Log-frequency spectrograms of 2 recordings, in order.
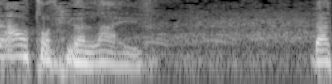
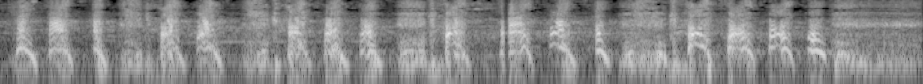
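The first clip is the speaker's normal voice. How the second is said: big booming preacher laugh; 10 semitones higher than usual. Real, not acted. Preacher laughing at his own joke, booming laugh.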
